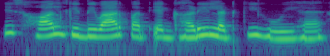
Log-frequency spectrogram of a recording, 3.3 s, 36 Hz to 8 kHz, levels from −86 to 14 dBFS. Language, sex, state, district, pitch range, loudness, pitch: Hindi, female, Jharkhand, Garhwa, 220-275 Hz, -16 LUFS, 240 Hz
